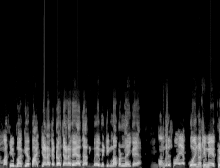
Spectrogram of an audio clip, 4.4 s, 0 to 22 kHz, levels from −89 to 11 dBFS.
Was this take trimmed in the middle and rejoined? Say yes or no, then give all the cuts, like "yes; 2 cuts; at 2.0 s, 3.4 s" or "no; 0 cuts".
yes; 1 cut; at 3.1 s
